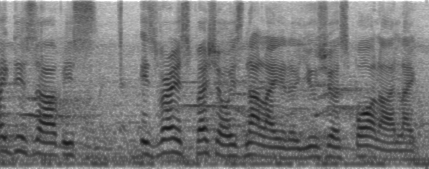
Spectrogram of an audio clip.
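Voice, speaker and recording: Music plays in the background, and there is audible room echo. A man talks at a fairly quick pace. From Malaysia. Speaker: workshop participant. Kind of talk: interview. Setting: fitness convention.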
